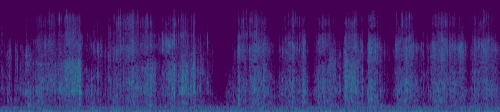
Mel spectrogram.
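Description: Fingertips crumple and rub the bristled surface of a soft, hollow, empty grey silicone dish-scrubbing glove with bristle pads, held loosely in one hand. The result is a steady run of crinkly, crunchy rustling bursts with a bright, scratchy texture over a constant low hum.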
